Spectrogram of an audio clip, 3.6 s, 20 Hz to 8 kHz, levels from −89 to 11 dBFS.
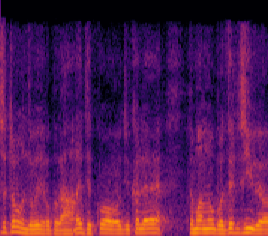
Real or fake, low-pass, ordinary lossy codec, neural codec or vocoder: fake; 7.2 kHz; AAC, 32 kbps; codec, 16 kHz in and 24 kHz out, 0.6 kbps, FocalCodec, streaming, 2048 codes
